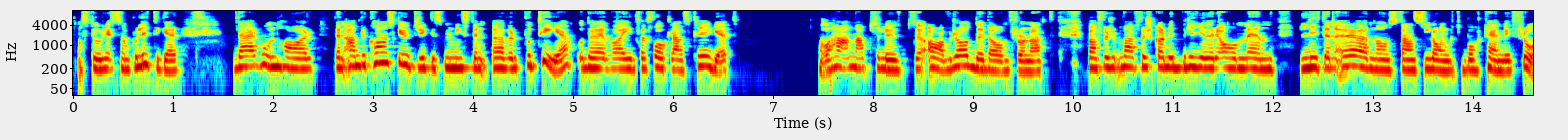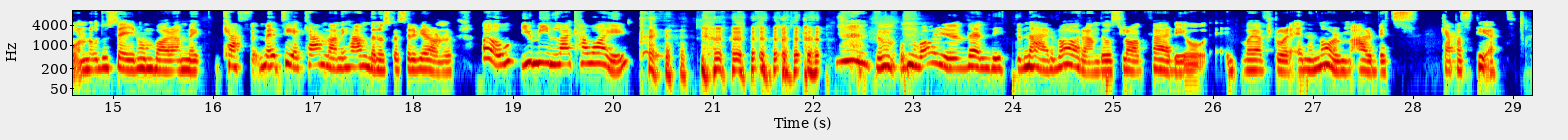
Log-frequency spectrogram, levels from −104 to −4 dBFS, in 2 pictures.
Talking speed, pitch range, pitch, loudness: 150 wpm, 185-230 Hz, 205 Hz, -15 LUFS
